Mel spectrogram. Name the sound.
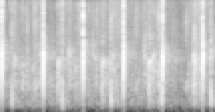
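audience applause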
